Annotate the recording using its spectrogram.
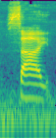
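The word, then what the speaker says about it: Zeit: Jangan lupa e I itu dibacanya A i. Jadi side side side atau waktu.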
